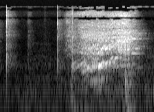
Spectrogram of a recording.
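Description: Remote button clicks, then the motorized faceplate of a Mark II Iron Man helmet replica opening with about a second of servo whirring that stops abruptly with a low thump.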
